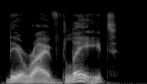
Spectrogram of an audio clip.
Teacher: they arrived late, with a falling intonation, that's a statement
